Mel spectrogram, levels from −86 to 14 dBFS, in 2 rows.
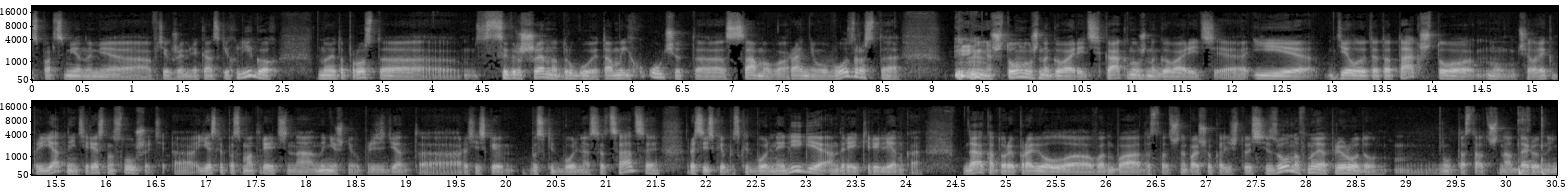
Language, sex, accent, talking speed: Russian, male, native, 125 wpm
